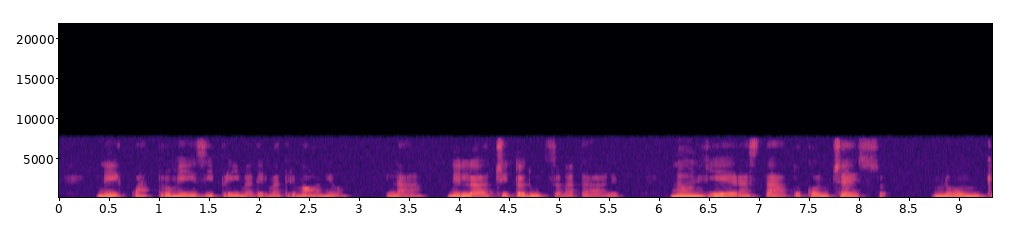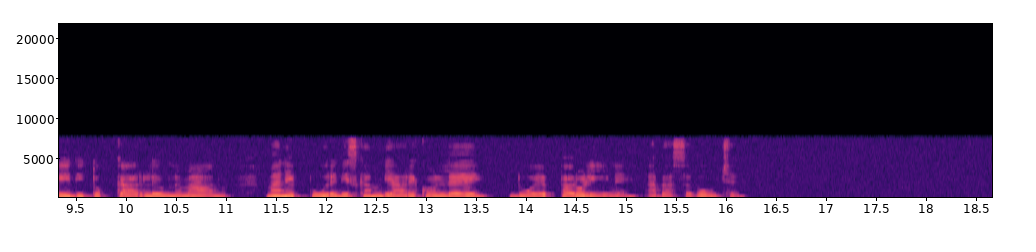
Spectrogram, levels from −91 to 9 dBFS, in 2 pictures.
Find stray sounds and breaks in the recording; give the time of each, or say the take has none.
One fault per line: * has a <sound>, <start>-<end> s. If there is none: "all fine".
all fine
